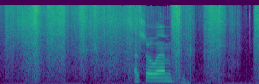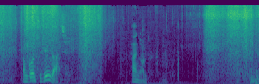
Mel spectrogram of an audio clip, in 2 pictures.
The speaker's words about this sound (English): They wanted me to review my Polish Army Lavu a bit more, and apologies for the crackling of the bag.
